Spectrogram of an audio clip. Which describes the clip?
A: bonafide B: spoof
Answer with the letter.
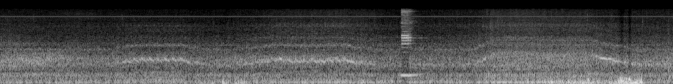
A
